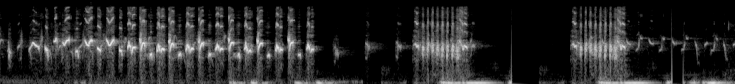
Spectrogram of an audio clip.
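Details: Yellow-vented bulbul singing vigorously to challenge rivals, sound used as a trapping lure: fast string of sharp chirps for three seconds, then two loud harsh rasping bursts with thumps, and a few thin whistles at the end.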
